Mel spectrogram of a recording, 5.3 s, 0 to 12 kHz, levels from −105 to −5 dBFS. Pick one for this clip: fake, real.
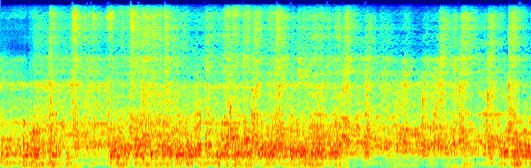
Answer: fake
